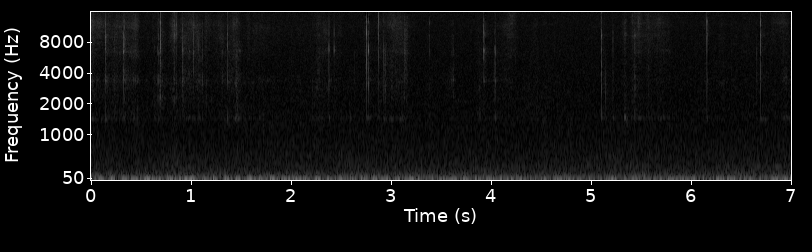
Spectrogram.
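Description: A small, solid, light-colored wooden massage stick with carved ridges is held in both hands while long acrylic nails scratch along its ridges. Quick, dry, bright clicks and scratches come in irregular bursts over a steady low rumble. The sound stays quiet throughout.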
